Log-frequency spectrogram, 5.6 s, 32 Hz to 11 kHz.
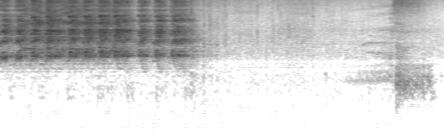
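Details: Captive red ruffed lemur, Saitama Children's Zoo, Japan, 3 February 2018: a loud, rapidly pulsed, raucous barking series of about three beats per second for two seconds, then quiet, with one short lower grunt near the end.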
